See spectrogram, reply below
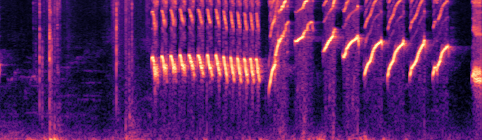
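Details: White-rumped shama song with many fill phrases, used as a lure to make another shama sing: faint knocks at first, then a rapid even trill and a quick series of rising whistled notes.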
